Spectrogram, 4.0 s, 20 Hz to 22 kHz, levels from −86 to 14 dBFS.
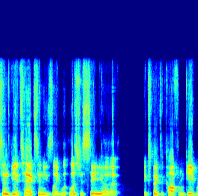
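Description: A short speech recording with two problems running the whole way through. There's hard clipping: the level hits the ceiling by about 11 dB, so peaks get sliced flat. Only a small fraction of the waveform actually goes over, but those flattened tops throw off high harmonics, giving a gritty crackle on the louder syllables. On top of that, the Speex codec damage is plainly audible, with the speech coded at around 22 kbps. Nothing survives above about 15.3 kHz, and the upper band has that thin, synthetic fill instead of real detail.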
